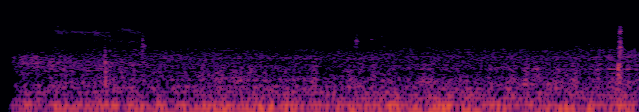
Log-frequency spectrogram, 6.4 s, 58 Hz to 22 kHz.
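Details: 1966 Vespa Sprint after rebuild with Pinasco racing crank, Pinasco 177cc aluminium cylinder and CDI 12V ignition: quiet, steady low putter with wind over the mic, running evenly; normal idle.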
